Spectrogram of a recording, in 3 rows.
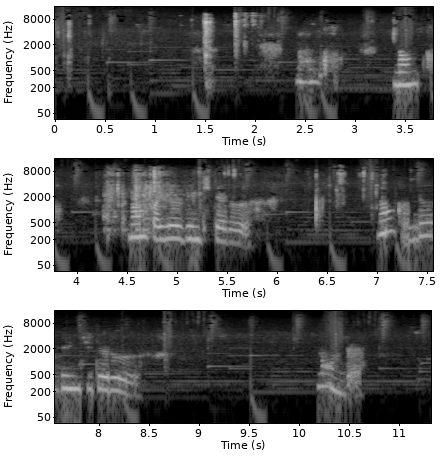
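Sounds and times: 
keys jangling while unlocking a door: 0:01.4 - 0:02.2, 0:06.4 - 0:07.0
sharp metallic rattles: 0:01.4 - 0:02.3, 0:04.0 - 0:07.3
speech: 0:02.4 - 0:03.9, 0:04.5 - 0:05.9, 0:07.0 - 0:08.5, 0:10.2 - 0:10.7.

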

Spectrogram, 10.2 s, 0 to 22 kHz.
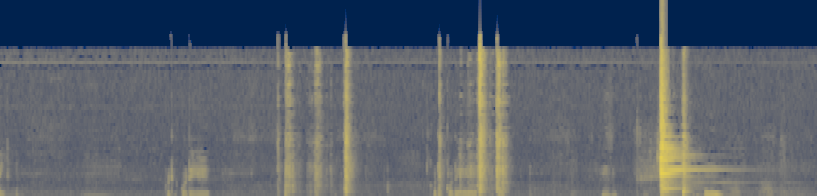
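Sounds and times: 
speech: 0:00.0 - 0:00.2, 0:02.1 - 0:02.8, 0:05.4 - 0:06.4, 0:07.6 - 0:08.2, 0:08.8 - 0:09.3
faint hum: 0:00.0 - 0:10.2
metal spoon clinking against a cooking pot as meat is put in: 0:08.3 - 0:09.4.

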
